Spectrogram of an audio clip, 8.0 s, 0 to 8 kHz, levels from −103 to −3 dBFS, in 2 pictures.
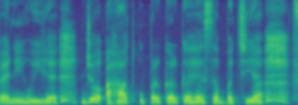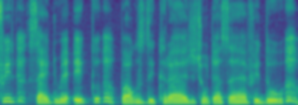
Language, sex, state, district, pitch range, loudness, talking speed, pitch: Hindi, female, Chhattisgarh, Sukma, 195-215 Hz, -17 LUFS, 180 wpm, 205 Hz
